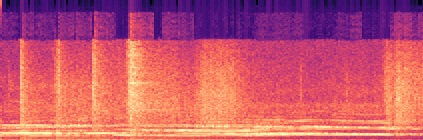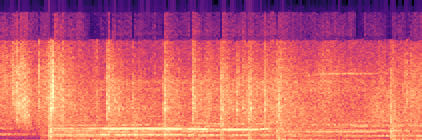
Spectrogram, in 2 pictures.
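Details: Indri (Indri indri), alarm call: warning of a predator, the fossa.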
